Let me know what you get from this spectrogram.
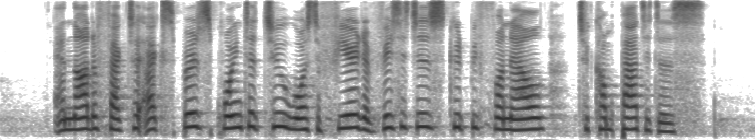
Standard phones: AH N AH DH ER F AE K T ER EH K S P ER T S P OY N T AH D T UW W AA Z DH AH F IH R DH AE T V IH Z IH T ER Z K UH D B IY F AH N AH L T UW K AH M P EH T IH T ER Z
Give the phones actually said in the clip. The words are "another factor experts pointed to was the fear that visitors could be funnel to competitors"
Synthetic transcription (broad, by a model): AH N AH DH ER F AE K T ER EH K S P ER T S P OY N T AH D T UW W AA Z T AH F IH R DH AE T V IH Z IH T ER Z K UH D B IY F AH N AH L T UW K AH M P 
